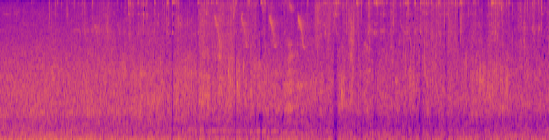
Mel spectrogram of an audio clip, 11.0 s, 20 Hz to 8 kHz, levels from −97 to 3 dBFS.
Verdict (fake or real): real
